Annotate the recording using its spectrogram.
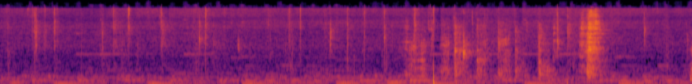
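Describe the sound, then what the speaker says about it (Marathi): Mustard seeds and cumin dropped into hot oil in a pan while making stuffed okra masala, giving scattered sharp ticks and crackles with metal scrapes and clinks of a spoon against the pan, busier toward the end. "मोहरी टाकून घेऊया. मोहरी टाकल्यावर जिरं टाकून घ्यायचं."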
